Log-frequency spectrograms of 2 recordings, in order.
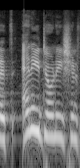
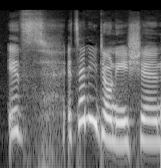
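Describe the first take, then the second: First: It is said firmly and confidently. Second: It is said haltingly and unsurely. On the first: The speaker feels sure, so listeners feel like giving. The speaker calls it right. "When you say it like that with confidence" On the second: The speaker feels insecure, so listeners grow suspicious. The speaker calls it wrong. "if you're feeling insecure"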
